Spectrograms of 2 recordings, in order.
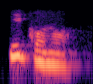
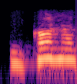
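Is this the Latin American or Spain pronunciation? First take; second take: Latin American; Spain. First: It has the stress pattern used in Latin America. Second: It has the stress pattern used in Spain. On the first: "en América es ícono" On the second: "decimos aquí"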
